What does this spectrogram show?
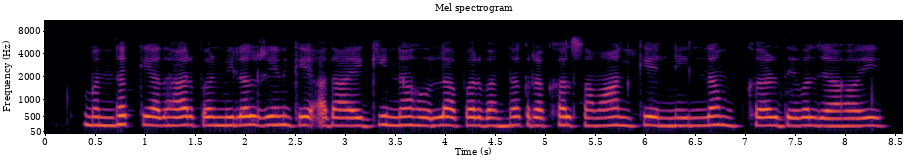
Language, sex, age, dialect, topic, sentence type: Magahi, female, 60-100, Central/Standard, banking, statement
